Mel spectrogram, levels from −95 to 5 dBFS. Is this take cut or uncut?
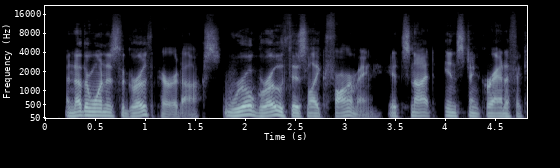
uncut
